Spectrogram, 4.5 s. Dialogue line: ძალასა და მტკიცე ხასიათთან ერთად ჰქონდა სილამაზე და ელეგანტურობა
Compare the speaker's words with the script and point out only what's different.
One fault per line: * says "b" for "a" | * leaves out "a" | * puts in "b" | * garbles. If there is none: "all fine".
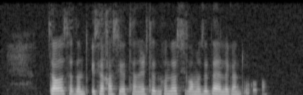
all fine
